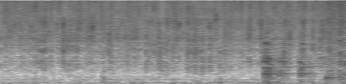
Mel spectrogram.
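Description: Onions and green chillies sauté in hot oil with mustard seeds and curry leaves, a steady close sizzle with occasional stirring scrapes, and no talk.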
